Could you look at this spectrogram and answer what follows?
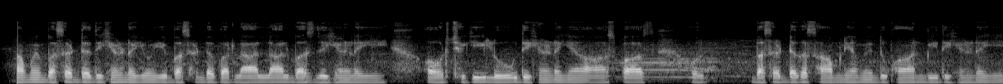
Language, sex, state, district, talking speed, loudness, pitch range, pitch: Hindi, male, Uttarakhand, Tehri Garhwal, 175 wpm, -21 LUFS, 100-105 Hz, 105 Hz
